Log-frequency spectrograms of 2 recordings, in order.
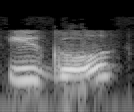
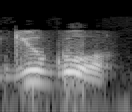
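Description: First: The name starts directly with a vowel. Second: The name starts with a g sound. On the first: This is how the name sounds in French. The speaker calls it right. "Вот именно так, «Гюго», оно произносится по-французски" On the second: This is the Russian rendering of the name. The speaker calls it wrong. "а не «Гюго»"

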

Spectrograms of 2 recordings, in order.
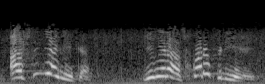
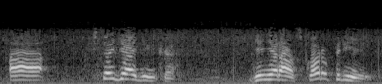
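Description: First: The line is delivered in a stagey, clichéd tone. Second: The line is read out plainly, without acting. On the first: The boy fell into the stock manner of a bad actor. "заговорил тоном, штамповано, как в любом театре плохой актерик сыграет" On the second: These are just the words of the part. "Дали ему слова"

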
